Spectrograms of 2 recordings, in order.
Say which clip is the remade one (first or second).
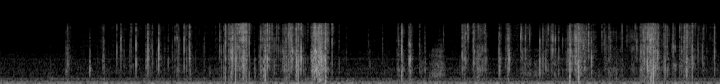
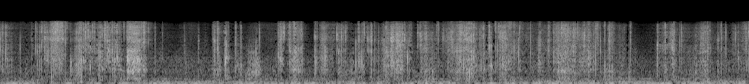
second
